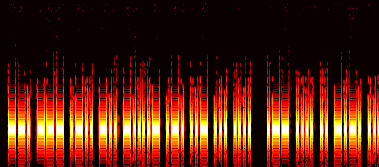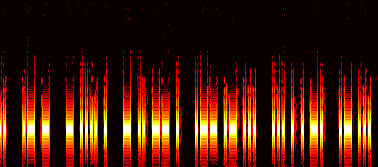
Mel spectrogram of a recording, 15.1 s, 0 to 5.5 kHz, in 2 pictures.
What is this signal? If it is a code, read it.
Morse code, heard as a keyed tone, about 25 wpm, 600 Hz. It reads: GOLD-RUSH WHICH AT THE TIME WAS SEEN AS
